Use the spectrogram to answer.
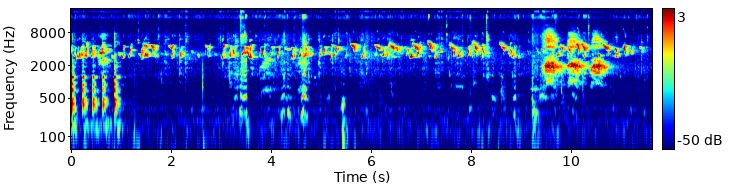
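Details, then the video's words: Colored baby chicks eating wheat, a run of high shrill peeps from many chicks, with a harsher, lower gurgling sound at the start and again near the end. "Colors MURGI baby Chicks are eating "wheat Challenge" with "Chicks Chirping" Sounds"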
